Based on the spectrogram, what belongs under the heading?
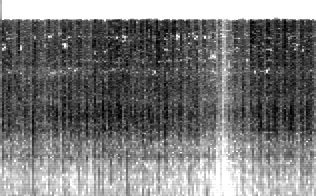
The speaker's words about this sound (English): Okay, so I've shaken it up over ice. I'm just going to strain it into the glass now. My cocktail shaker has an inbuilt strain.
